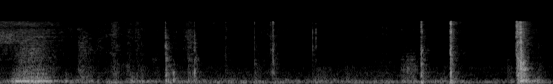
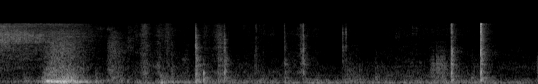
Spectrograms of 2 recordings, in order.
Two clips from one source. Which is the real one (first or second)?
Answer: second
